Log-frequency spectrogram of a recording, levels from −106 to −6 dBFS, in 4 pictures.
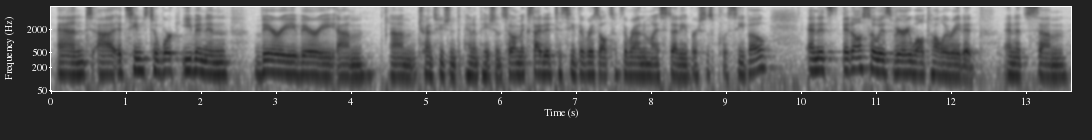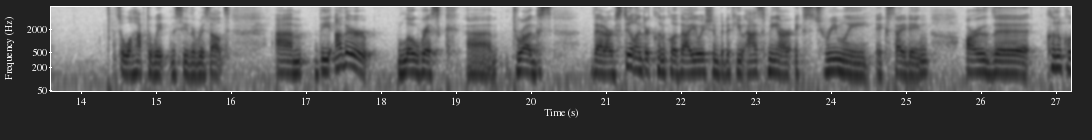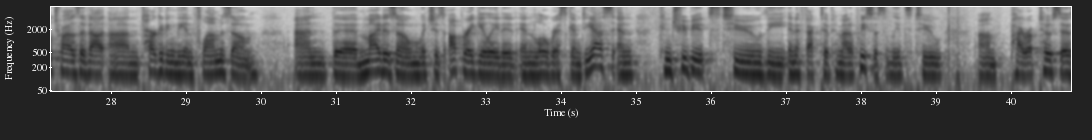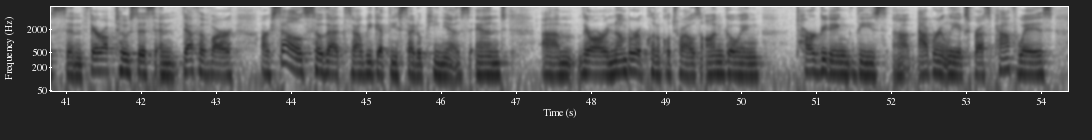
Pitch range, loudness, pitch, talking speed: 130-150 Hz, -22 LUFS, 135 Hz, 140 wpm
